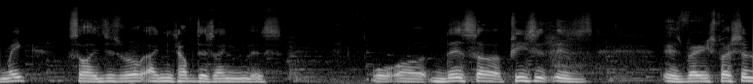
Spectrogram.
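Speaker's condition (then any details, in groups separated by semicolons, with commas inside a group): Cerebral palsy; cerebral palsy, premature birth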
